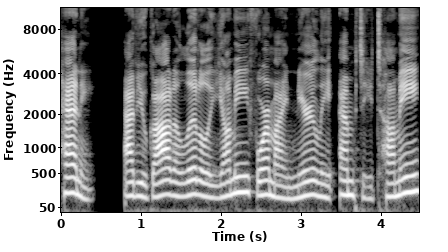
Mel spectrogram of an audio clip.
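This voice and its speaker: A woman uses a put-on character voice at a medium pitch. She speaks at a moderate pace in a very clean recording with a silent background. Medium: read story. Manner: greedy, demanding.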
